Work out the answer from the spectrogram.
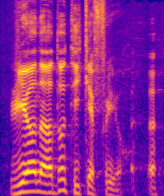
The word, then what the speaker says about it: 레오나르도 디카프리오: 리오나르도 디캐프리오라고 요즘 써야 되는군요. 저희 때는 레오나르도 디카프리오였는데 이게 원래 이름 발음과 좀 다르다라고 해서 표기법은 리오나르도 디캐프리오, 리오나르도 디캐프리오 이렇게 되겠는데 어려워요. 발음이 어려워요. 킴 카사디안, 뭐 오프라 윈프리 등등 뭐 초호화 하객들도 있고요.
